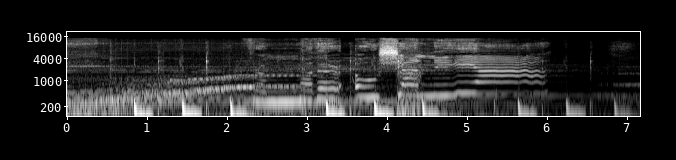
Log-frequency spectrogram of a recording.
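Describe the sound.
A woman sings a slow, gliding melody over layered sustained tones and a steady, deep throbbing pulse, the music full and close throughout.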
